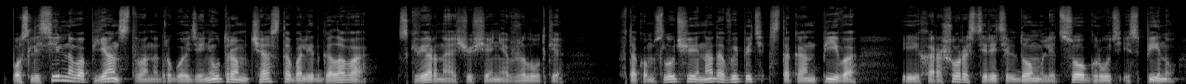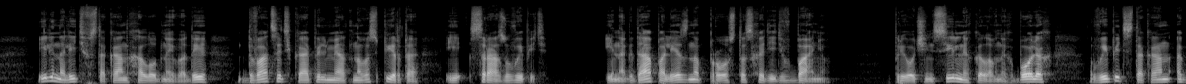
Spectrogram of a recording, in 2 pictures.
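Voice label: Russian, male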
